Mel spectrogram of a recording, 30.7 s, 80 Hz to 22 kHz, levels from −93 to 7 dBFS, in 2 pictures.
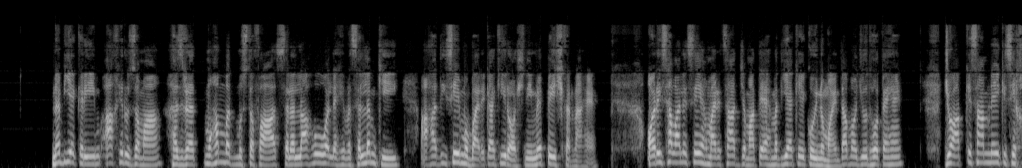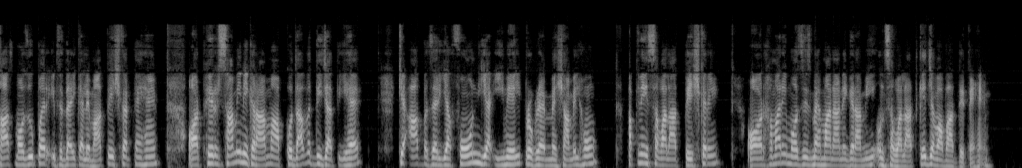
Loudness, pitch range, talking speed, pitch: -25 LUFS, 155-190 Hz, 165 wpm, 175 Hz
